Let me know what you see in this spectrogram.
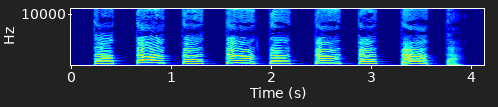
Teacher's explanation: Стопа из двух слогов. Ударение на втором слоге. · Term: ямб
